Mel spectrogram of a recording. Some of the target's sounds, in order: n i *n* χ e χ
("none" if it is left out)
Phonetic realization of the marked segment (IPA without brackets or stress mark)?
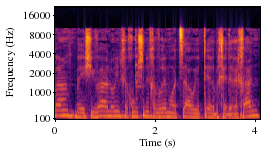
n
